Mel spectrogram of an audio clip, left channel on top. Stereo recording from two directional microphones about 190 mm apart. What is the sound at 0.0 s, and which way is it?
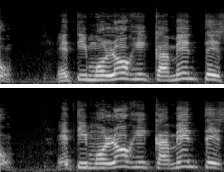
Speech, 25° left (ahead or behind).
